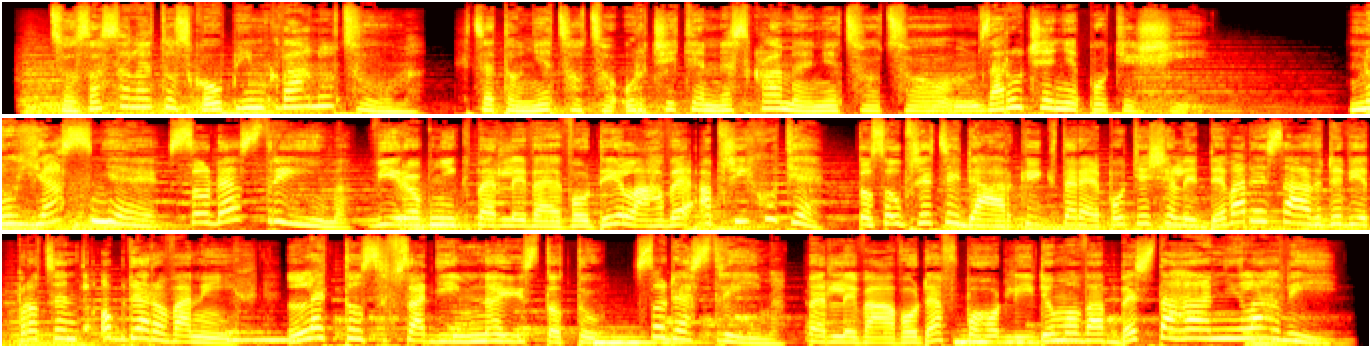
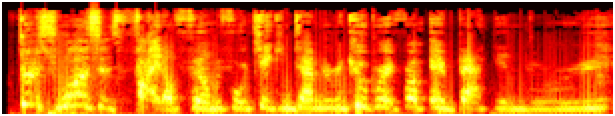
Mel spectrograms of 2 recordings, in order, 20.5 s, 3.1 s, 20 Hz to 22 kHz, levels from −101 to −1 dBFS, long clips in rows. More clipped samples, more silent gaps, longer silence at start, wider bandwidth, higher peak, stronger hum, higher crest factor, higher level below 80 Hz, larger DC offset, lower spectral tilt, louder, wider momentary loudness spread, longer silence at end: neither; neither; about the same, 0.1 s vs 0.1 s; about the same, over 20 kHz vs over 20 kHz; about the same, 0 dBFS vs 0 dBFS; neither; about the same, 12 dB vs 16 dB; about the same, -34 dBFS vs -38 dBFS; neither; about the same, -2.5 dB/octave vs -2.5 dB/octave; first, -11 LUFS vs -14 LUFS; second, 5 LU vs 11 LU; about the same, 0.1 s vs 0 s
